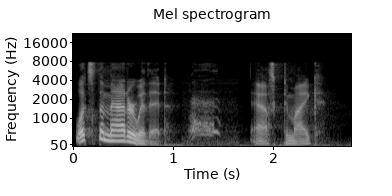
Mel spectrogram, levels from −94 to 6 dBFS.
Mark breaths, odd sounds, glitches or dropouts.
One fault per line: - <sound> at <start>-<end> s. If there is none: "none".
- bark at 1.2-1.5 s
